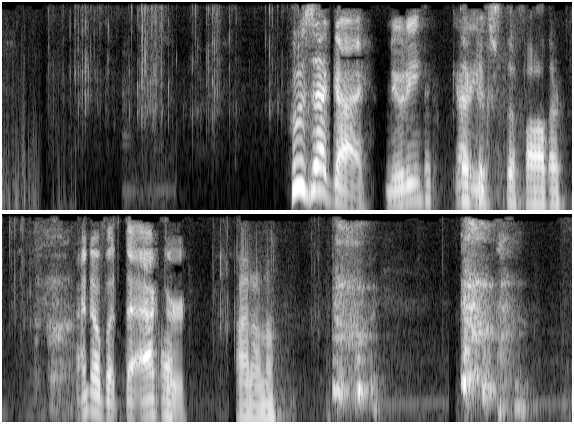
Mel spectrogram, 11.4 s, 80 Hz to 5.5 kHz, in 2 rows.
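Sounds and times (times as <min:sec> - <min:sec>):
speech: 0:02.9 - 0:05.7, 0:06.4 - 0:08.6
raspy coughs: 0:09.0 - 0:09.6, 0:10.3 - 0:11.1.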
